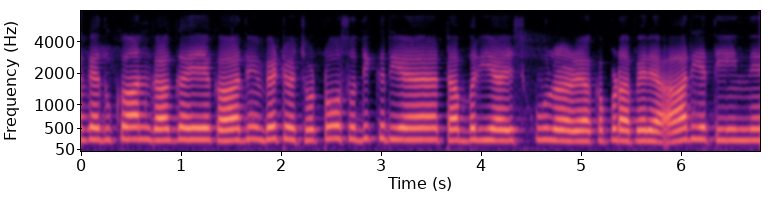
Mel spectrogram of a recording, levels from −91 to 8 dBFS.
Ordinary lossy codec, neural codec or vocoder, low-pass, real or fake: none; none; 7.2 kHz; real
